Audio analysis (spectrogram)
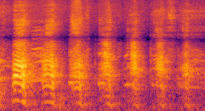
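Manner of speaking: acted staccato ha-ha-ha; boy's gleeful mock laughter; prankster's laugh. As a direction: laugh at the people you fooled. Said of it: "there's Kofi laughing again".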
